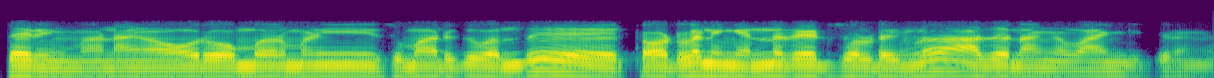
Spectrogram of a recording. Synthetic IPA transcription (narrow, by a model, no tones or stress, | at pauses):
sɐɾɪŋɡɐmaːnaːŋɡɐɔɾɯɔmboɾɐmɐɳisʊmaːɾɯkːɯʋɐnd̪ɯʈoːʈɐlaniːŋɡɐɛnːɐɾeːʈsɔlɾiːŋɡɐɭaːɐðɯnaːŋɡɐʋaːŋɡɪkːɪɾḛːŋɡɐ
